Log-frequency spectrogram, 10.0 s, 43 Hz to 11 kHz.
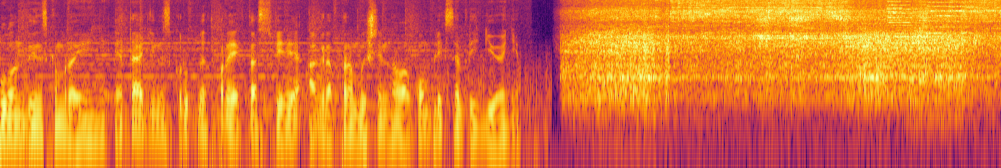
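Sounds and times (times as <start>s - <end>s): power tool grinding metal: 5.6s - 10.0s.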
